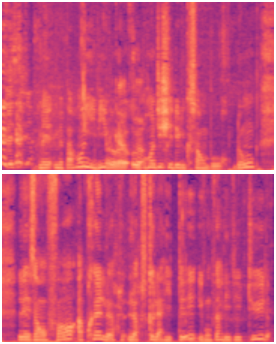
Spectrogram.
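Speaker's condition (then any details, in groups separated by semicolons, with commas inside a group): Deafness with cochlear implant; profound deafness, hearing aid, then progressive total hearing loss, cochlear implant operated at age 14; hears again and captures sounds with cochlear implant; oral speech forced by parents who refused sign language, effort to articulate clearly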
